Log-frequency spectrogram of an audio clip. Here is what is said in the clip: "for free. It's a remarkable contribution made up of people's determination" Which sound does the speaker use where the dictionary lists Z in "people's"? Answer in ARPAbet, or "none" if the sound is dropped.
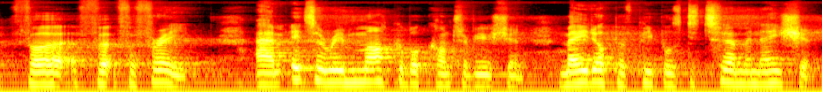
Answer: Z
